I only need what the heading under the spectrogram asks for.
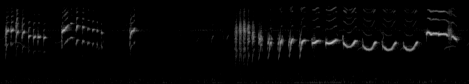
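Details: Tiểu mi laughingthrush used as a lure, singing with no background noise: quick trilled chirp bursts, a short gap, then a rising sequence of looping whistled notes ending in a loud upslurred phrase.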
